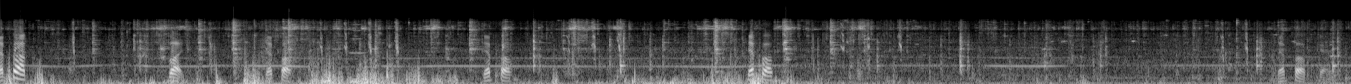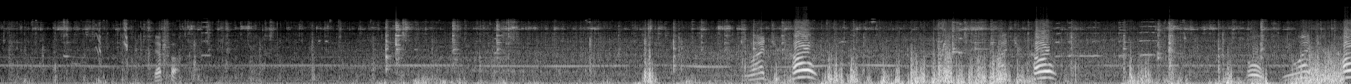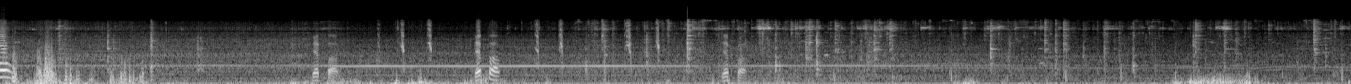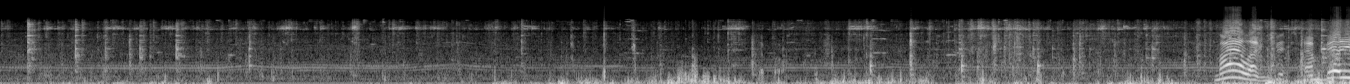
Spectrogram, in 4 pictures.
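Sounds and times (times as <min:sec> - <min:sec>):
harness chains jingling: 0:00.0 - 0:54.0
tractor engine running: 0:00.0 - 0:54.0.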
